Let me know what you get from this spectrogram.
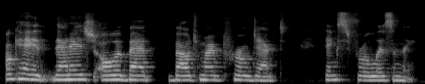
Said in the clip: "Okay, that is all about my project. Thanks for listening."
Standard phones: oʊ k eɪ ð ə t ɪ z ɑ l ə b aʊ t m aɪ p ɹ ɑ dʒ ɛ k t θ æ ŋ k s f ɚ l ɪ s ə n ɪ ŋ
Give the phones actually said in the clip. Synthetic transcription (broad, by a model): oʊ k eɪ ð ə t ɪ z ɑ l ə b aʊ t m aɪ p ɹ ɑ dʒ ɛ k t θ æ ŋ k s f ɚ l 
